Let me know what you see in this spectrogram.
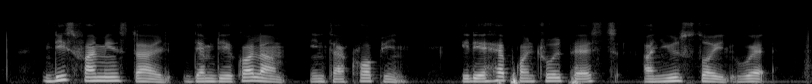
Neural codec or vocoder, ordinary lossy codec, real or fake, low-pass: none; none; real; 7.2 kHz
